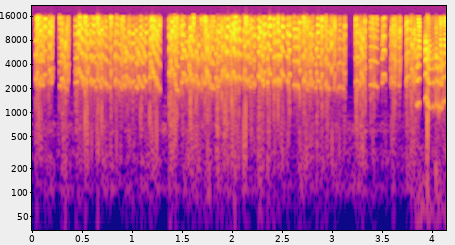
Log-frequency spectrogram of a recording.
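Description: Faint, steady high hiss of background noise with a few brief dropouts, and no speech.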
